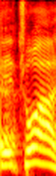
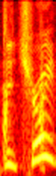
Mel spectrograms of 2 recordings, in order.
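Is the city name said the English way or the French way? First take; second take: French; English. First: It is said with a French-style pronunciation. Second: It is said with ordinary English pronunciation. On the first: The city sounds refined and elegant. "Détroit sounds well, see, like you might have a nice, lovely a cluster of grapes" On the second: The city sounds rough and dangerous. "Detroit sounds like you might get shanked up in an alley"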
